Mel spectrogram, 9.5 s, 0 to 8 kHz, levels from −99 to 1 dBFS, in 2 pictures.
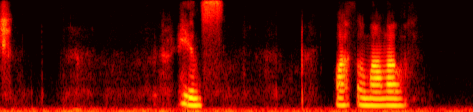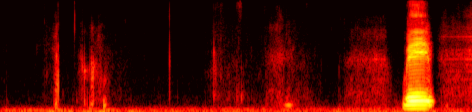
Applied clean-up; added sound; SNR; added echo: neural diffusion model UNIVERSE++.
